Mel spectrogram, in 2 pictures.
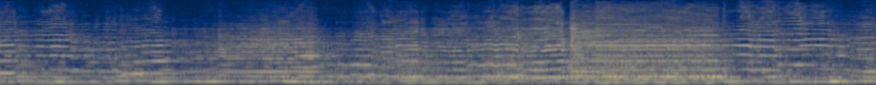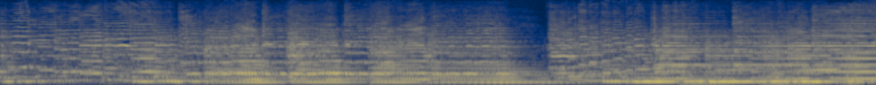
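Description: A violin and a cello playing a bowed duet: the cello holds long low notes while the violin moves more quickly above it.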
